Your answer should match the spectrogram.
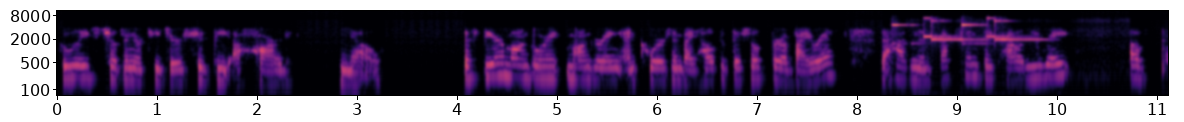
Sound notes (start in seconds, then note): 8.3 chime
